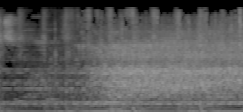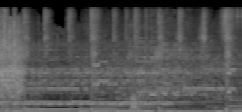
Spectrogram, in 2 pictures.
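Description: Music with a steady bass line plays throughout. About a second in, an audience bursts into applause and cheering for roughly two seconds, then it cuts off suddenly.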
